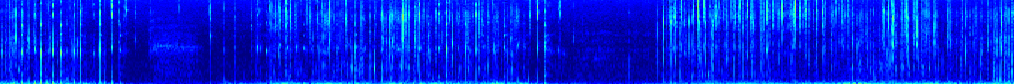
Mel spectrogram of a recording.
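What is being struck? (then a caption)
Silicone dishwashing gloves with bristle pads. Light blue silicone dishwashing gloves with bristle patches on the palms, worn on both hands, are flexed and rubbed together close to the mic. They make dense, crackly scratching and squelching rubs over a heavy, low rumbling thump, with brief quieter lulls around the second and sixth seconds before the rubbing swells louder again.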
